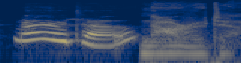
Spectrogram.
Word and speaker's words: Naruto: Naruto.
